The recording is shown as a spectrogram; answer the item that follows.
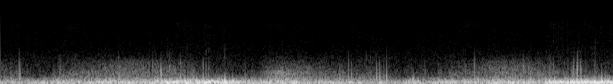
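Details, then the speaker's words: Bronchial breath sounds in a patient with pneumonia, heard by stethoscope on the chest during deep open-mouth breathing: loud, hollow, blowing breaths with distinct pauses between them; also heard in pleural effusion above the fluid level. "ακούστε τη βροχικο αναπνοή σε περίπτωση ασθενούς με πνευμονία βροχικο αναπνοή ακούγεται σε περίπτωση πνευμονίας σε περίπτωση πλευριτική συλλογής"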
